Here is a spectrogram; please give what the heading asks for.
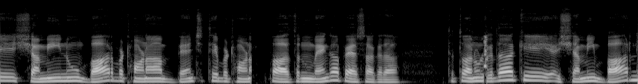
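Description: Damaged data in a compressed stream at 2.47–2.57 s and 4.80–4.88 s: corrupted bytes make the decoder misread frames and resynchronise, producing brief glitches.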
